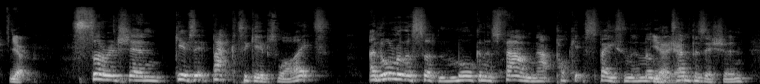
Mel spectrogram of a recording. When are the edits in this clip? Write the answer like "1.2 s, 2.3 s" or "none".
none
